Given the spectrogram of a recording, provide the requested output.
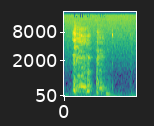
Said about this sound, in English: Don't worry, it's still wet. It's still a wet cough, not dry.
